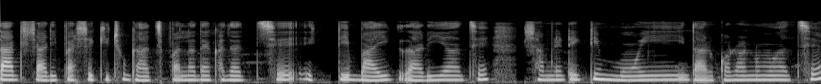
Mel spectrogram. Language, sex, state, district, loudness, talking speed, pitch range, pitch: Bengali, female, West Bengal, Paschim Medinipur, -18 LUFS, 140 wpm, 190-210 Hz, 205 Hz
